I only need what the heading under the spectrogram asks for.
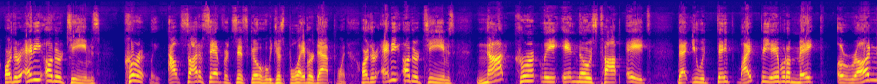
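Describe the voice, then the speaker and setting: A high-voiced man hosts a sports betting talk, briskly reeling off odds and team records. He steers the chat and puts questions to his co-host. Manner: brisk, numbers-heavy analysis, leading the questions.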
